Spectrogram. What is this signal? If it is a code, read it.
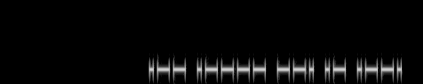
Morse code, heard as a keyed tone, about 31 wpm, 700 Hz. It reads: W1GAP
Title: USA Call Signs - 5 Characters - 30wpm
